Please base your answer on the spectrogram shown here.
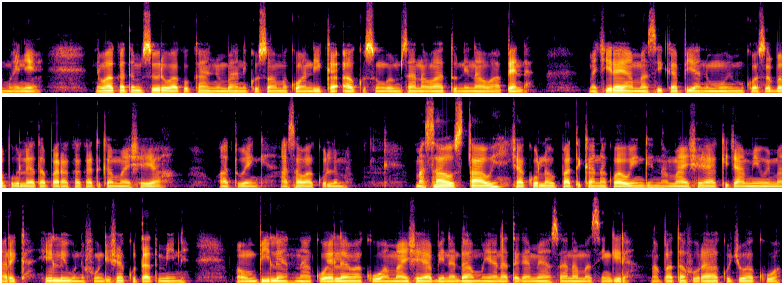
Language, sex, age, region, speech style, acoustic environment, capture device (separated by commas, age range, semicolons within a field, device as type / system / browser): Swahili, male, 25-34, Kenya, relaxed, nature, mobile / Linux / Chrome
